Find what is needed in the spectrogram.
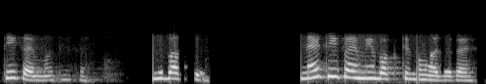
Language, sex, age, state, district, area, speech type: Marathi, female, 45-60, Maharashtra, Raigad, rural, conversation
